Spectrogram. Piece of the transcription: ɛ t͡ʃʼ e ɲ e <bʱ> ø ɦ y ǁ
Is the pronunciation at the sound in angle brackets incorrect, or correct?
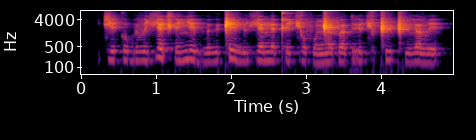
correct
